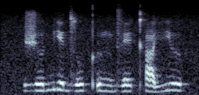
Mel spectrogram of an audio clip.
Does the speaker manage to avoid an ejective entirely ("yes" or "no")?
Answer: no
